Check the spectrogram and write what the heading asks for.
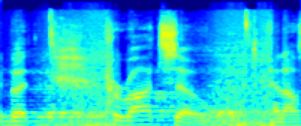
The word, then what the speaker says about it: peirazo: probably not pronounce this Greek word correctly, but peirazo, and I'll spell it for you, P-E-I-R-A-Z-O, which means several things.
